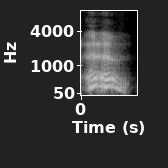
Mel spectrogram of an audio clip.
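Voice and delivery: two loud throat clears; imitated throat-clearing. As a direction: mimic a man clearing his throat. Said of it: "he was clearing his throat".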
